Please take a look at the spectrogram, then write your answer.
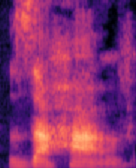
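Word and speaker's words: זהב: And a hey with a kamatz, which says as, so this is ha. And then a vet closes out the syllable, so it says hav, zahav.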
